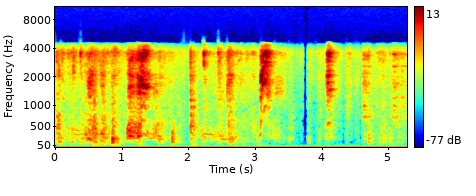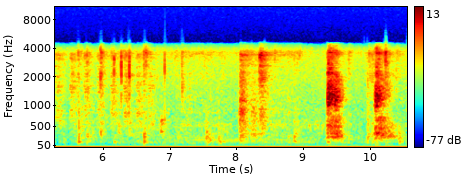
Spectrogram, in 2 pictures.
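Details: Noisy play between paired Standard Schnauzer puppies aged six weeks: rapid clusters of yapping barks and growls, a quieter middle with scattered yips, then louder barking bursts resuming near the end.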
